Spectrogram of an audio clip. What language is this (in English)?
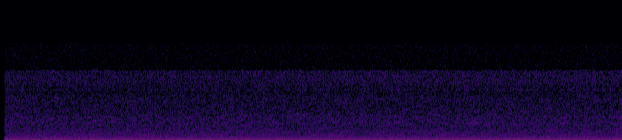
Taita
